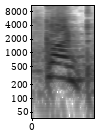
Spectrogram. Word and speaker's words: can't: अब तीन सेंटेंस है, उसमें हम लोग कैन नॉट को शॉर्ट में लिखे और इसका उच्चारण प्रोनाउंसिएशन क्या होगा? कंट.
